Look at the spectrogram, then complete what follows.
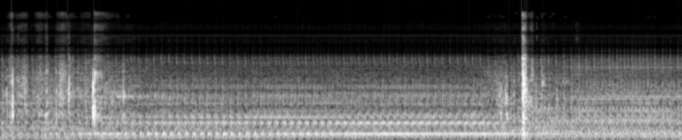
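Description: Steady droning hum with several tones held over one another and a fast, even pulsing, from an unexplained vibration that is shaking the room and its furniture. No appliance is running; the person recording takes it for something slanted shifting slightly, rubbing and bouncing as it resonates. A few sharp knocks break in, the loudest about five seconds in.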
